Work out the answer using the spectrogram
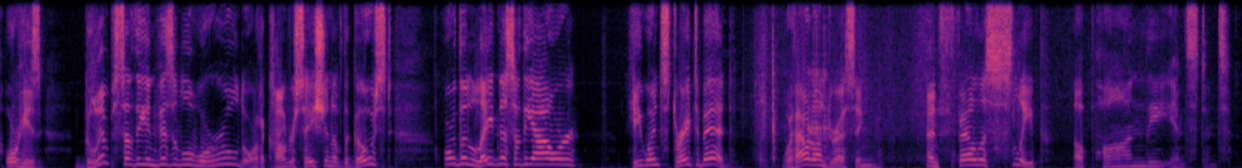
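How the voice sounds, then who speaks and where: A man narrating a classic story for an audio drama in a deliberate, expressive, theatrical way. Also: high-pitched, no echo.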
